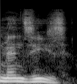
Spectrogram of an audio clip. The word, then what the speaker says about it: Menzies: Et pendant ce temps, The Rebel News, un gars qui s'appelle David Menzies, comme ça qu'on prononce.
